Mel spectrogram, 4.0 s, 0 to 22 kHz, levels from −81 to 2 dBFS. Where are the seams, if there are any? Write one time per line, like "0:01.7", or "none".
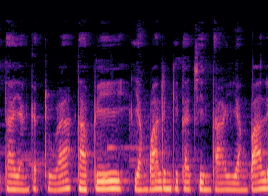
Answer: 0:01.1
0:01.9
